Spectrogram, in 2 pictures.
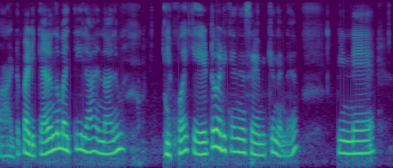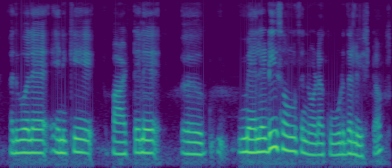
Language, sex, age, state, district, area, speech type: Malayalam, female, 18-30, Kerala, Kannur, rural, spontaneous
